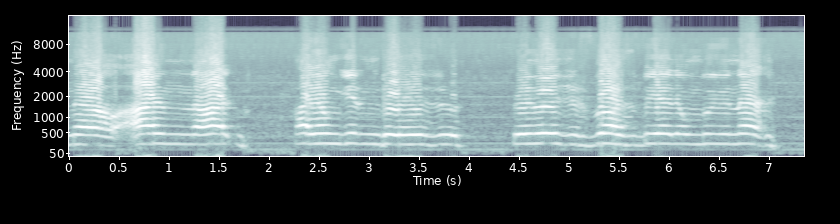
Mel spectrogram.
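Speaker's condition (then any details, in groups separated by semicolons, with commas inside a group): Cerebral palsy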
